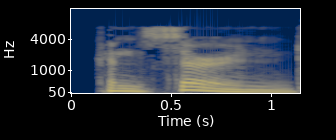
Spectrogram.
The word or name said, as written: concerned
